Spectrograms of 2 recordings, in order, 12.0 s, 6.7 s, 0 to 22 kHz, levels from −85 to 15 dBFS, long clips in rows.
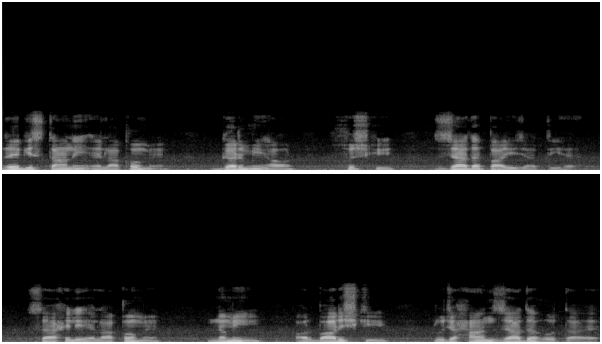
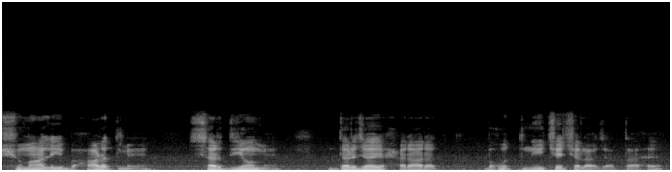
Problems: constant background noise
